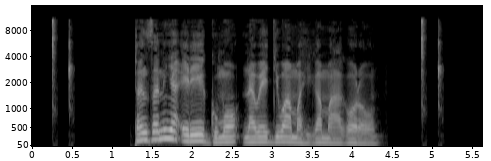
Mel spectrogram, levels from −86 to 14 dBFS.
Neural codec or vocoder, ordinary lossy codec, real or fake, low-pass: none; MP3, 48 kbps; real; 10.8 kHz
